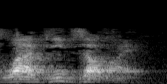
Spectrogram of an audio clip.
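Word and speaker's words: lagidzamai (λογίζομαι): It's pronounced lagidzamai. Lagidzamai.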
